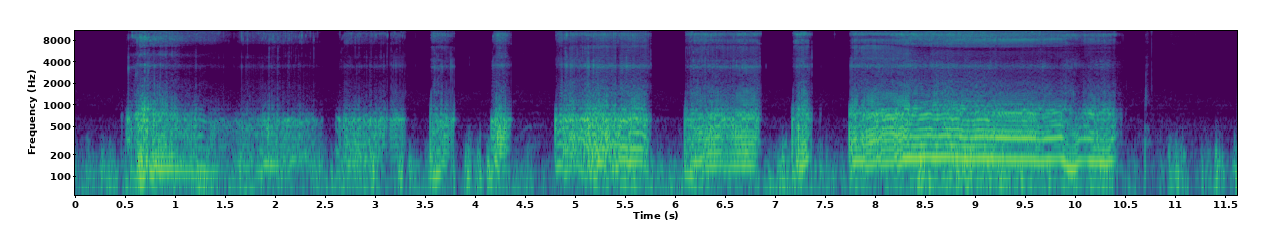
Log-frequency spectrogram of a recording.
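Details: Sleeping domestic cat snoring: low, rasping rumbles with harmonic bands come in bursts of uneven length, some long and steady, others short, separated by brief quiet gaps, with no other clear sounds.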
